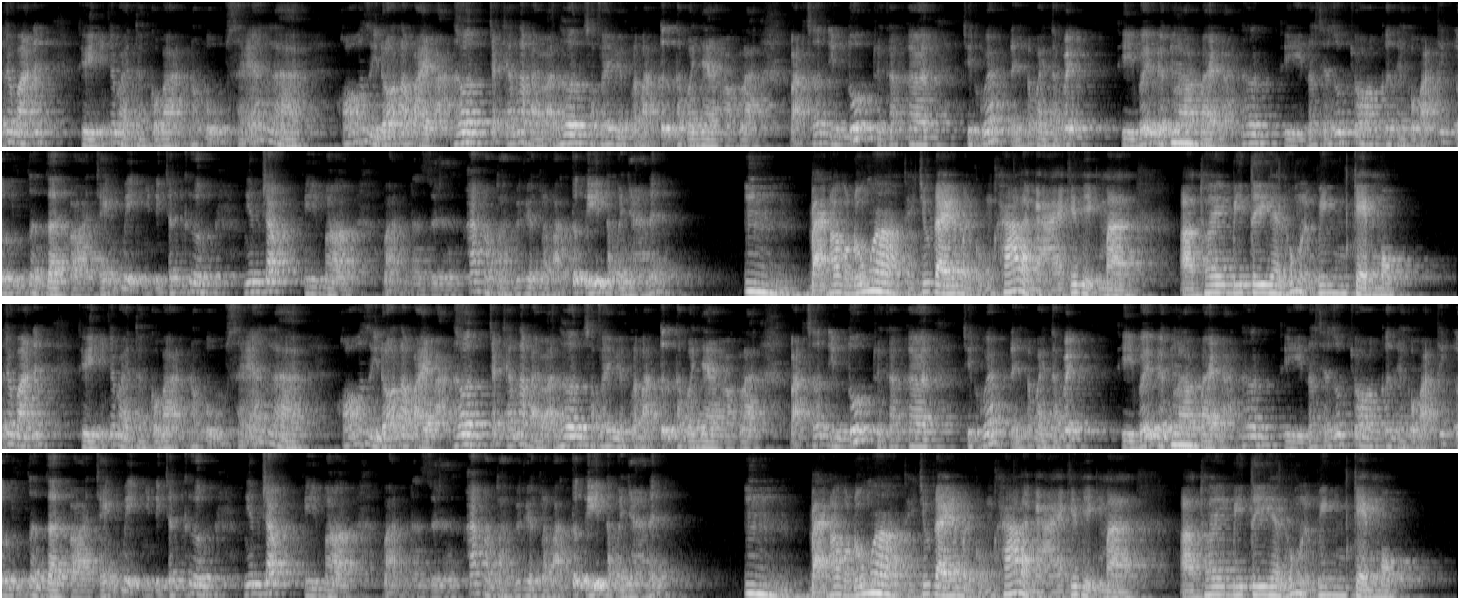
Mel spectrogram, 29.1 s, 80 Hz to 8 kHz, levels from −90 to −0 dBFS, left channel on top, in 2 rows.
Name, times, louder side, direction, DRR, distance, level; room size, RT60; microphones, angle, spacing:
voice 1, 0.0-3.0 3.4-10.7 11.2-16.6 17.0-17.3 17.6-21.1, equal, 5° right, -2 dB, 5.3 m, -27 dB
voice 2, 22.0-26.1 26.3-28.5, left 1 dB, 20° left, 2 dB, 1.9 m, -22 dB
21.5 x 14.0 x 4.4 m, 0.99 s
head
